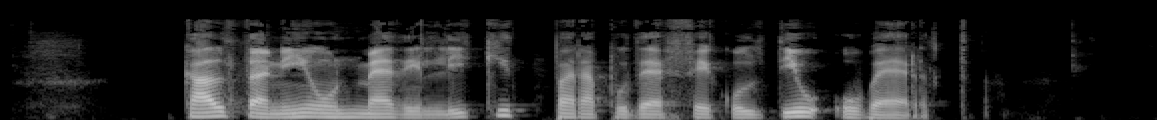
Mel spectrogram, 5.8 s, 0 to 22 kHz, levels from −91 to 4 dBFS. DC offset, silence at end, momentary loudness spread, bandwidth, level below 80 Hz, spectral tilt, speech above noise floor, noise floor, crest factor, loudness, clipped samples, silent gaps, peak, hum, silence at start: under 0.1%; 1.15 s; 9 LU; 11.5 kHz; -54 dBFS; -5.5 dB/octave; 50 dB; -75 dBFS; 22 dB; -25 LUFS; under 0.1%; none; -4 dBFS; none; 0.9 s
